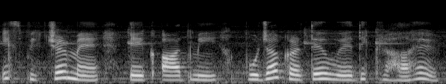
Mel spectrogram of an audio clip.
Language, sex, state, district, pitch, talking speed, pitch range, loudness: Hindi, female, Arunachal Pradesh, Longding, 225 Hz, 145 wpm, 205-260 Hz, -16 LUFS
